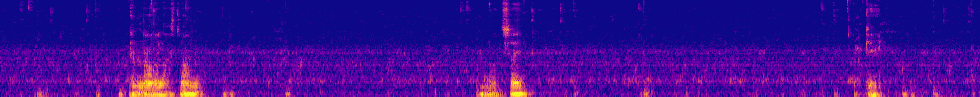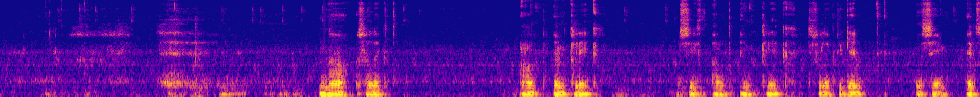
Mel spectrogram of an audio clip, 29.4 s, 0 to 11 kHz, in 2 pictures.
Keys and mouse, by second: 1.9 a, 2.2 b, 3.4 g, 8.0-9.6 middle drag, 9.6 click, 13.6 a, 14.2-17.8 middle drag, 17.3 z, 22.7 click, 24.1-25.9 middle drag, 25.9 click, 27.9 KP_1.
